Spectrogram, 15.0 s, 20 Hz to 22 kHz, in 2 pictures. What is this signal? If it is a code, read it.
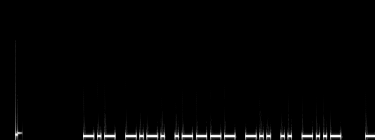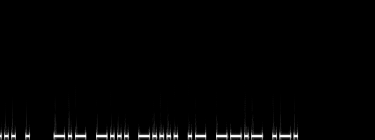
Morse code, heard as a keyed tone, about 17 wpm, 700 Hz. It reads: KC1DIX DE KB6AQR
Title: USA Callsign DE Callsign 17wpm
